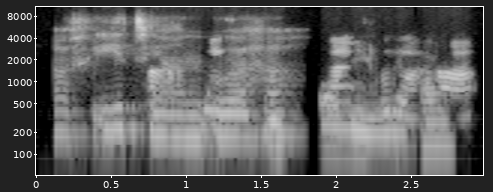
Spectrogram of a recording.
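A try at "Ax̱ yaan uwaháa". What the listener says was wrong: I'm hearing a high tone E under ach it yan uaha.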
